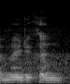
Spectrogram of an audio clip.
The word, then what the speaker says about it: Mudokon: It's made out of like a Mudokan tears.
